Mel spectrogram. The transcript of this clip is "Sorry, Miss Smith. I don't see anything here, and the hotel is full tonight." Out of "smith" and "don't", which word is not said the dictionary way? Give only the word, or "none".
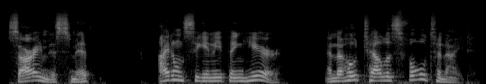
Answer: none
